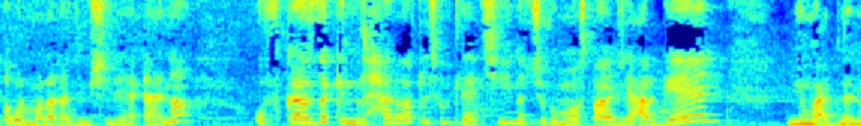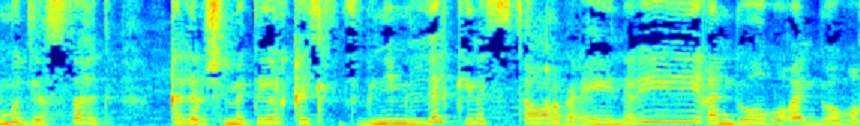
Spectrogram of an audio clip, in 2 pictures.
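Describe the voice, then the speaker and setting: A woman's voice: a little high, a little mellow, slight background noise, low-quality recording. A young woman with a Moroccan Arabic accent, chatting to viewers in a casual, upbeat phone vlog. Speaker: vlogger.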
